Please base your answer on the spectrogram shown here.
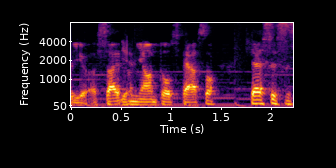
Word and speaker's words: Česis: Česis is spelled Cesis. Česis and Kuliga are very historic and interesting, charming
